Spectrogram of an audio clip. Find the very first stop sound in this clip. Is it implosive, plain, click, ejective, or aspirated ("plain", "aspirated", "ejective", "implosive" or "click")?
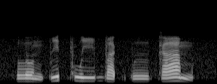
plain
